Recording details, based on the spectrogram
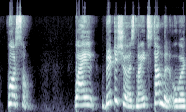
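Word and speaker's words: consommé: certain words for example Americans often mispronounce French words like cossom they might say cusome instead of quom while britishers might stumble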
